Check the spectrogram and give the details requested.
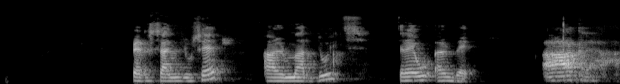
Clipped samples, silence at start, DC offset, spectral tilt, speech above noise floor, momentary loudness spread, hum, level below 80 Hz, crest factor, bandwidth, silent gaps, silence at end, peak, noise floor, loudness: under 0.1%; 1.35 s; under 0.1%; -4 dB/octave; 58 dB; 13 LU; none; -70 dBFS; 22 dB; 11 kHz; none; 0 s; -2 dBFS; -80 dBFS; -22 LUFS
